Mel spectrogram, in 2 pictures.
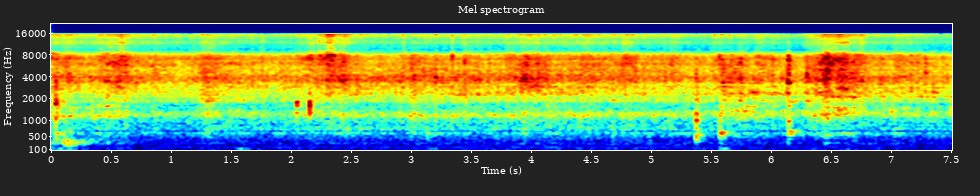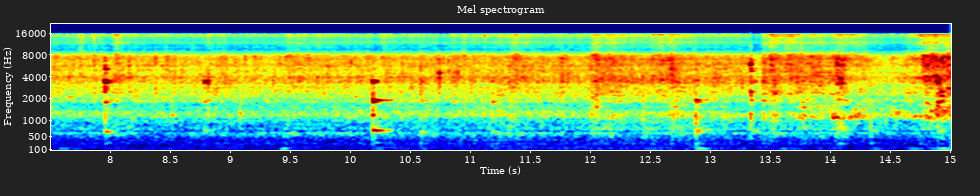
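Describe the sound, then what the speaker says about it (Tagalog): Pork belly fries in a pan under a continuous close sizzling hiss, with scattered soft clicks and scrapes as it is stirred, no voices. "halu-haluin lang po natin"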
